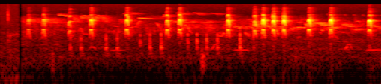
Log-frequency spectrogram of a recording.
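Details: Great Spotted Woodpecker in the UK giving its alarm call, the contact "kik" fired rapidly when alarmed: sharp, high notes three to four a second, quickening toward the end.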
